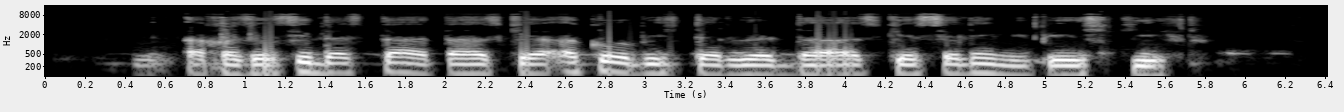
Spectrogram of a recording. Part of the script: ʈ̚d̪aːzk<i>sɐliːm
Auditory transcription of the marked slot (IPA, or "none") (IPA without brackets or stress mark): e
